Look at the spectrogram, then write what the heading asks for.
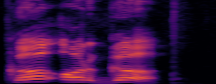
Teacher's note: क और ग का जो साउंड है, इन दोनों को वेलर प्लोजिव्स कहते हैं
